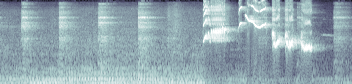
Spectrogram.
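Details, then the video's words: Orange-headed thrush, a popular cage bird in Indonesia, kept as a pet. Steady rumbling and knocking noise comes first, then a loud burst of high, varied whistled phrases with sharp slurred notes. "burung anis merah selow"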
